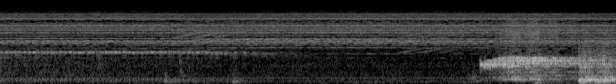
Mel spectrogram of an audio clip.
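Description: Experimental electronic performance music made of sustained tones. A high held tone fades away over the first few seconds above a faint low hum, then a louder, lower tone comes in sharply about five seconds in.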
